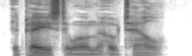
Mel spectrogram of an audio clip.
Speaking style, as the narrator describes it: I said dryly

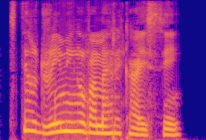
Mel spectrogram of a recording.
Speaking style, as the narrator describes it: said with a sigh of resignation

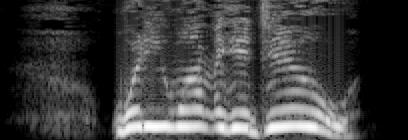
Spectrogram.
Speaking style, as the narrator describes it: I yelled

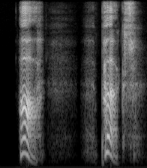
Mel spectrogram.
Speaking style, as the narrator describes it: he panted

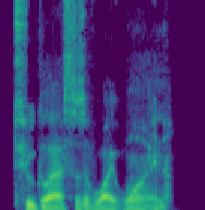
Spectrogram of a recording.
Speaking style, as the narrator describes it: I grunt

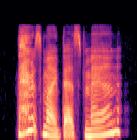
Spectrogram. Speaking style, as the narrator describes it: Meg laughed

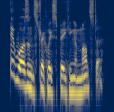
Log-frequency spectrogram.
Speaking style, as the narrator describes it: Jason said evenly

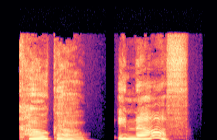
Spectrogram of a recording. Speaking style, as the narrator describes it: she shouts

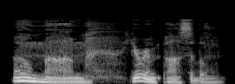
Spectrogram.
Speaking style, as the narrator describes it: she said with a sigh of surrender

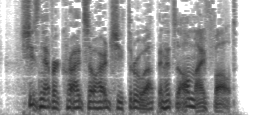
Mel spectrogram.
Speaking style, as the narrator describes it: she sobbed

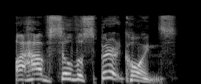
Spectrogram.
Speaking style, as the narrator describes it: Mobley shouted

